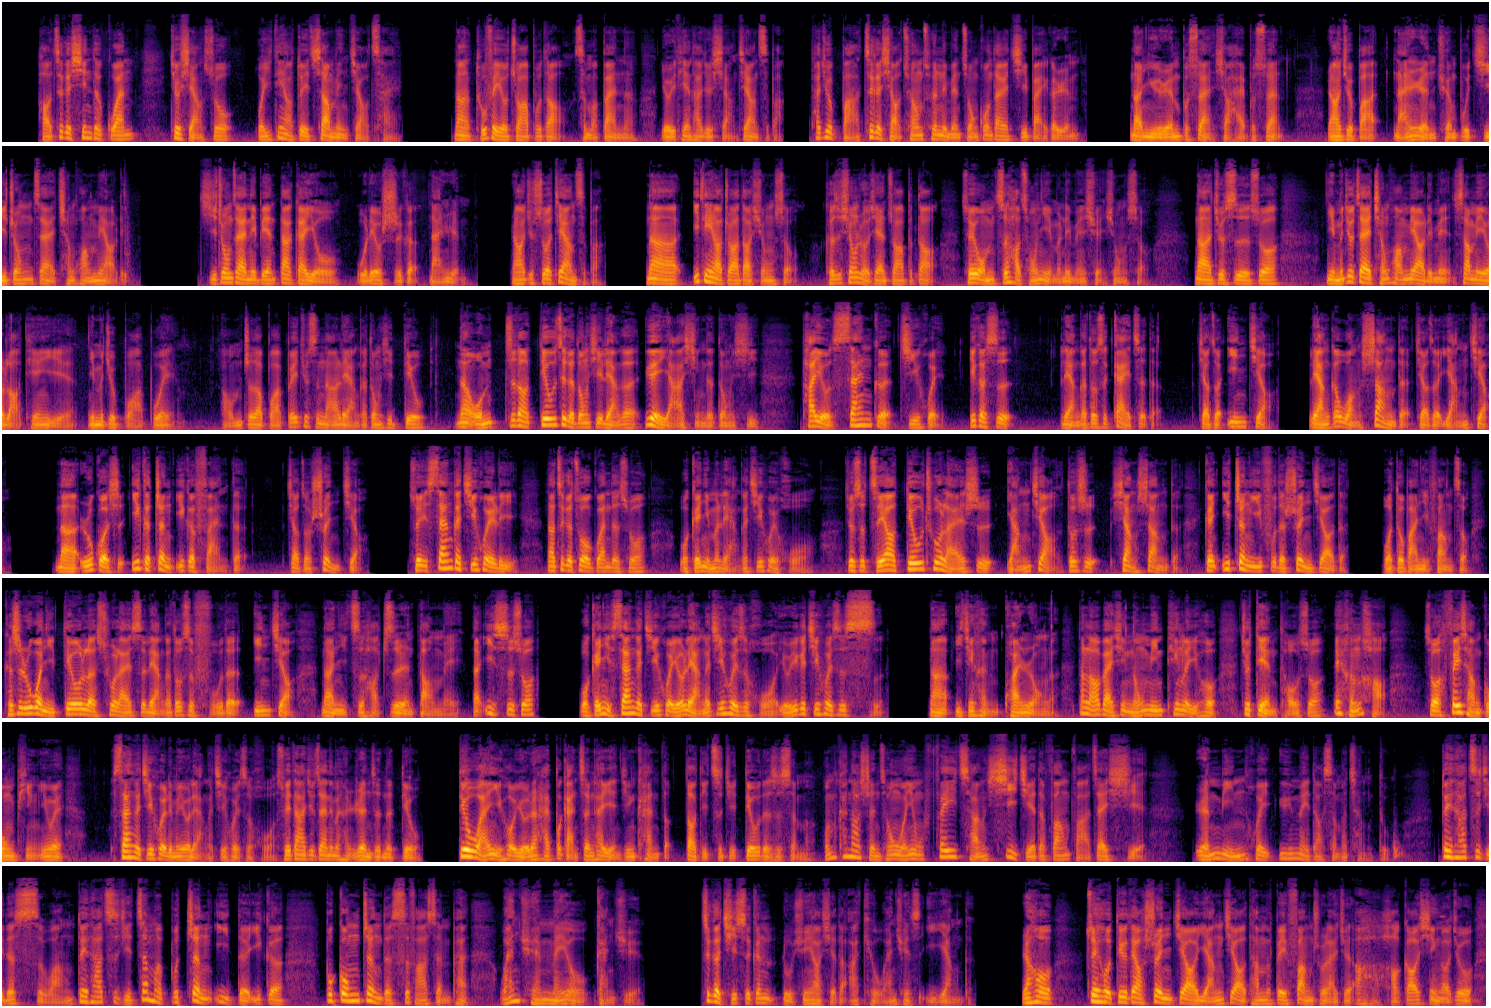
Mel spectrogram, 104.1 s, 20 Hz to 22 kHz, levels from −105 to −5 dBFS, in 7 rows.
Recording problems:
none

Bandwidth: 15 kHz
